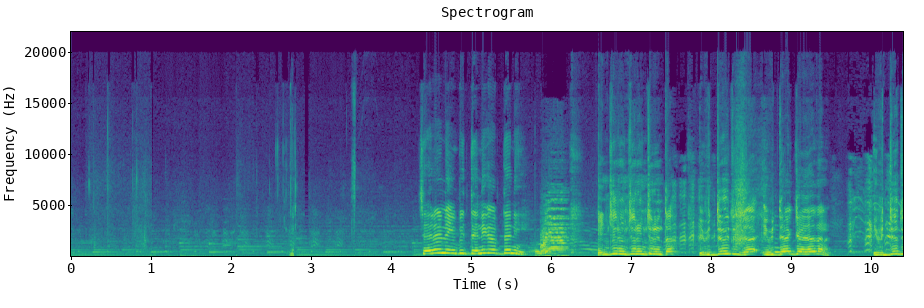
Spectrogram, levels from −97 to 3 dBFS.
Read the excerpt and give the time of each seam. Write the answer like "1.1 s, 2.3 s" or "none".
none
